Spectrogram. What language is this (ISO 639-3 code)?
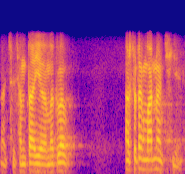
mai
